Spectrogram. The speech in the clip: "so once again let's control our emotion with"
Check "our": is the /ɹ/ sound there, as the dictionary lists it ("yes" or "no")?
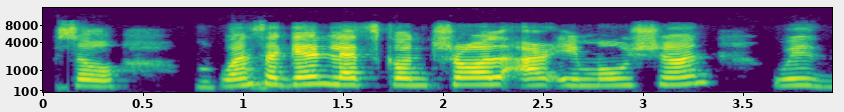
yes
